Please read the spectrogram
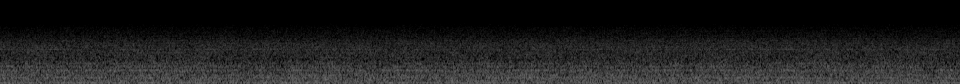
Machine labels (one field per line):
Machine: fan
